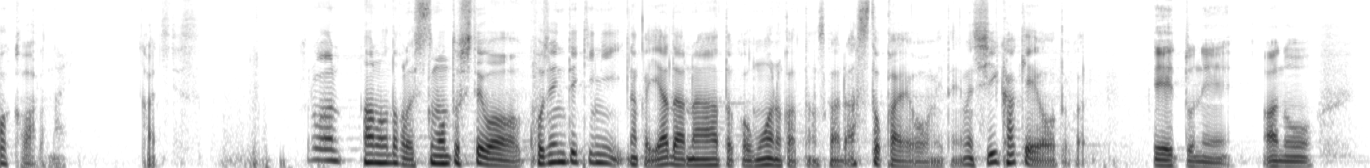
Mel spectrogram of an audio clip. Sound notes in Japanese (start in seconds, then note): none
